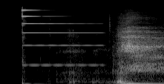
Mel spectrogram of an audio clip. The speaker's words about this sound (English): Get ready to ding the bell, by the way. Oh, yeah, okay. I'll ding that right now.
